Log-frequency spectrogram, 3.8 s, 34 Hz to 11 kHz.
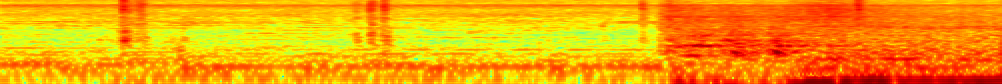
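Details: Mazda BT-50 3.2L diesel that cranked but wouldn't start from a failed cam angle sensor: quiet for a couple of seconds, then catches cleanly and settles into a steady run; normal start.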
